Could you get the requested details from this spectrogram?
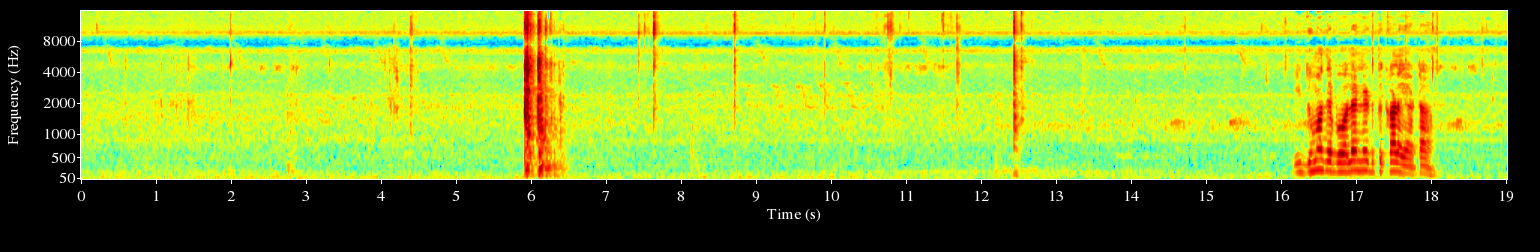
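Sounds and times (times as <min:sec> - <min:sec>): crab shell cracking: 0:07.4 - 0:07.8, 0:08.6 - 0:11.8
small clicks: 0:08.6 - 0:11.8.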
